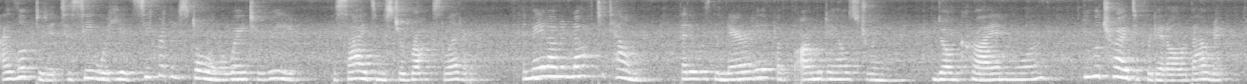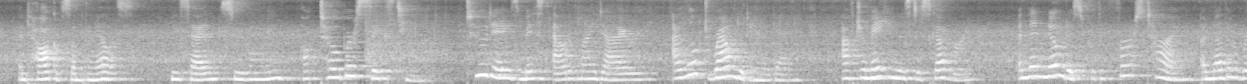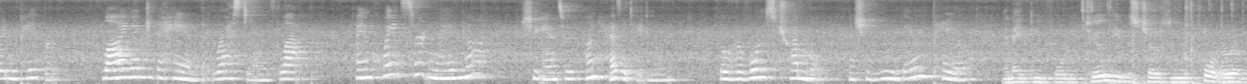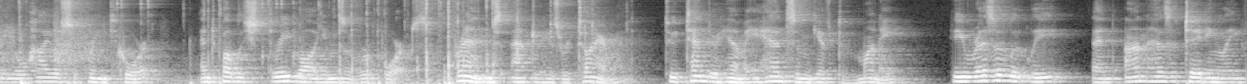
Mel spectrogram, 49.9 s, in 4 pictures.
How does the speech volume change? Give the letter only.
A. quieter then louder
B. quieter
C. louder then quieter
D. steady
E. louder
D.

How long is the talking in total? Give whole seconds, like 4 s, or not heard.
50 s.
